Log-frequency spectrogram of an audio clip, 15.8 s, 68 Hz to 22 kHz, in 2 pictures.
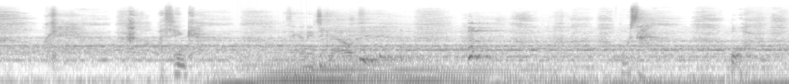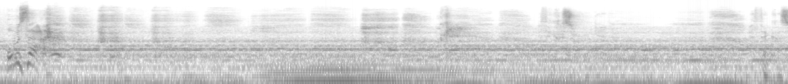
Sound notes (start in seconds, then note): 4.0 light dramatic music; 4.5 woman giggling; 9.2 heavy breathing; 10.7 suspenseful music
